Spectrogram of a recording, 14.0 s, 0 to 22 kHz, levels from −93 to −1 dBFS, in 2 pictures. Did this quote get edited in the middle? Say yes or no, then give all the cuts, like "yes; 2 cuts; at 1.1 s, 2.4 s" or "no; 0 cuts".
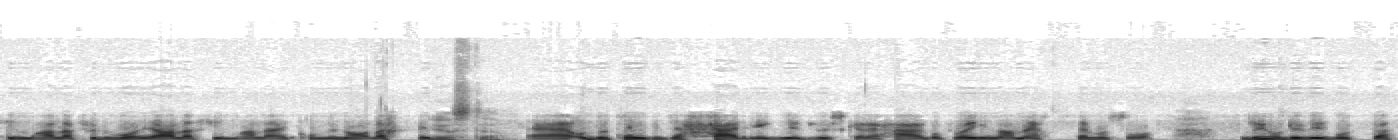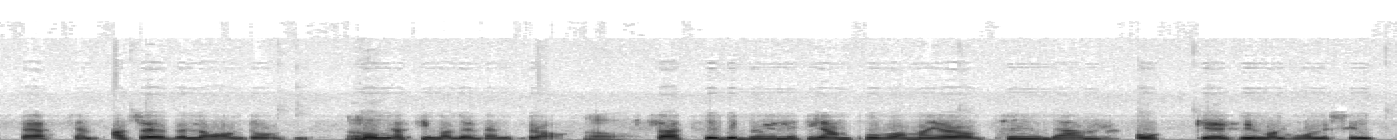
yes; 3 cuts; at 4.8 s, 9.4 s, 10.2 s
